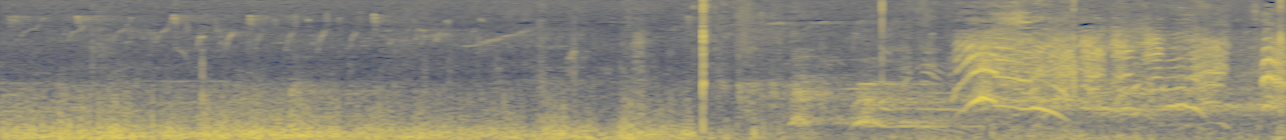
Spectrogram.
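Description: Wind buffeting the microphone, then a single sharp crack of a cricket bat striking the ball about three and a half seconds in. A few short, high calls follow.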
